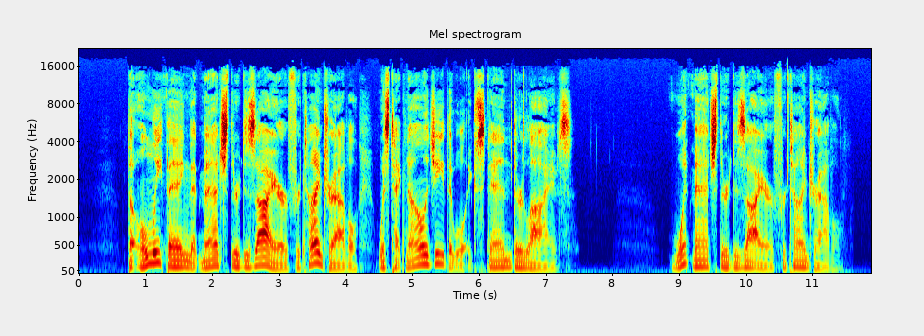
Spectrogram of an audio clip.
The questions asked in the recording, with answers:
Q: What matched their desire for time travel?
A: Technology that will extend their lives matched their desire for time travel.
